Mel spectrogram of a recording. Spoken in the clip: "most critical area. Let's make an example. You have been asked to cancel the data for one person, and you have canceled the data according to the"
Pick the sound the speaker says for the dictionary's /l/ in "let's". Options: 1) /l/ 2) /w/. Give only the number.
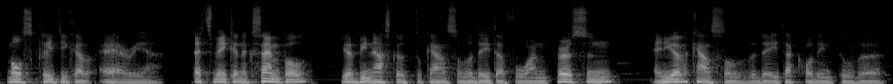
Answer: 1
